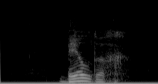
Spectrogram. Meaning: beautiful, lovely
- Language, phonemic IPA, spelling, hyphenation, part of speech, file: Dutch, /ˈbeːl.dəx/, beeldig, beel‧dig, adjective, Nl-beeldig.ogg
